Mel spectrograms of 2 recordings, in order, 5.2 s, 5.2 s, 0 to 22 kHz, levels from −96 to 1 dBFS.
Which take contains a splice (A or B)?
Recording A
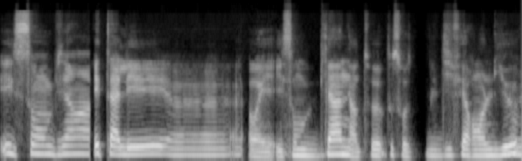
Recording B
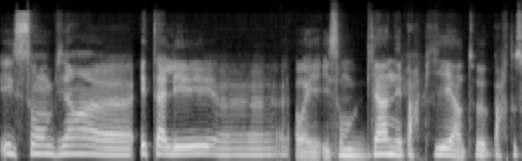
A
